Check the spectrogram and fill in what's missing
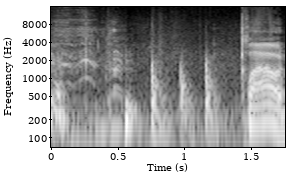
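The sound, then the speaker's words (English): A voice imitates knocking on a door with a few evenly spaced knock sounds, followed by a drawn-out vocal sound, fairly loud. “Just knocking on the door.”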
